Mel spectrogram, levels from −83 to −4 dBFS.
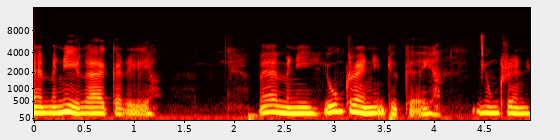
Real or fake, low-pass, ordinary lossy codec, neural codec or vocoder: real; 7.2 kHz; MP3, 64 kbps; none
